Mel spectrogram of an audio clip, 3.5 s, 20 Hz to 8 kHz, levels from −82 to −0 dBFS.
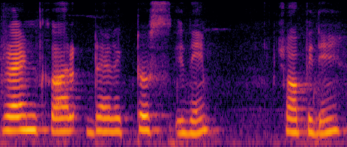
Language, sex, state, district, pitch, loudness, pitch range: Kannada, female, Karnataka, Bidar, 245 Hz, -20 LUFS, 230-255 Hz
